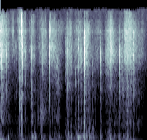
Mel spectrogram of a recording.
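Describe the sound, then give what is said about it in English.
A paper envelope is opened with a quick burst of crinkling and rustling paper, many rapid crackles in an uneven rhythm. “What do we have? In my hand. Mm-hmm. Is an envelope. What's inside the envelope? Containing details of the new merchandise designs.”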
